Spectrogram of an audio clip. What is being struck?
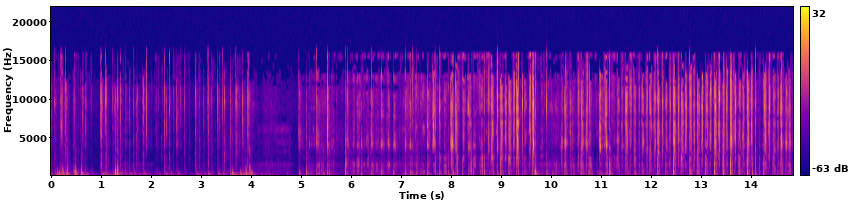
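Plastic water bottle.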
